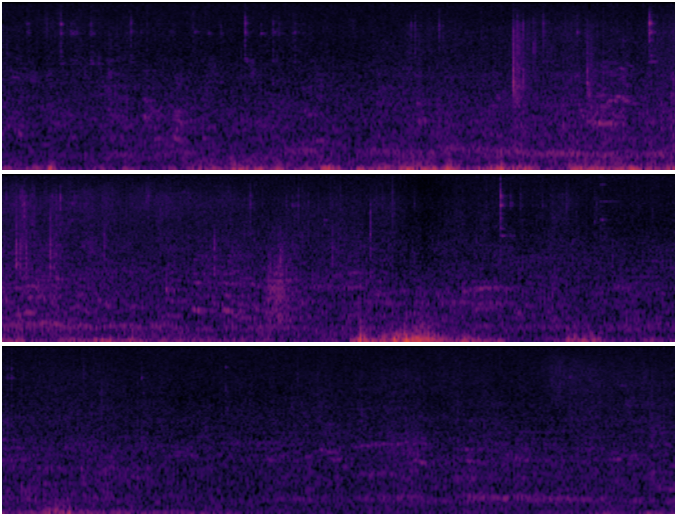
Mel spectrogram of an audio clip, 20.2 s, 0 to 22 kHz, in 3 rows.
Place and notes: {
  "title": "芳苑村, Fangyuan Township - The sound of the wind",
  "date": "2014-03-09 08:41:00",
  "description": "The sound of the wind, On the streets of a small village\nZoom H6 MS",
  "latitude": "23.93",
  "longitude": "120.32",
  "altitude": "5",
  "timezone": "Asia/Taipei"
}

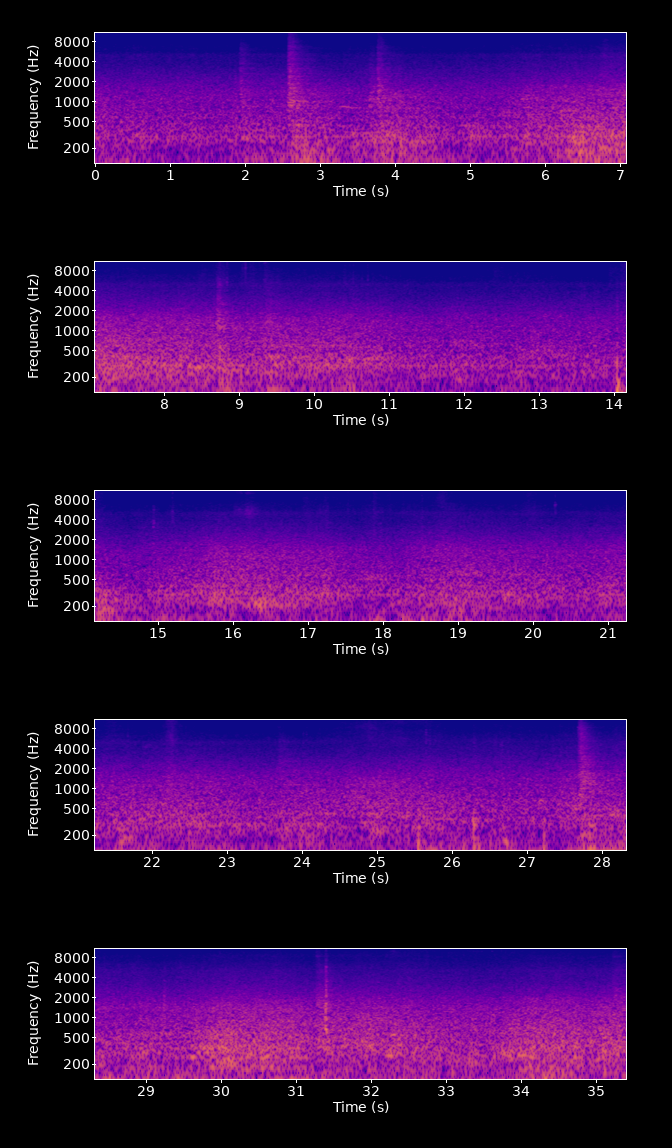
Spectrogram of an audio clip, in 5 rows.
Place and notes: {
  "title": "Quai du Platier, Paimpol, France - Passage écluse de Paimpol",
  "date": "2022-04-24 14:56:00",
  "description": "Passage de l'écluse de Paimpol à bord d'un voilier, entrée au port. Enregistré avec un couple ORTF de Sennehiser MKH40 et une Sound Devices Mixpre3.",
  "latitude": "48.78",
  "longitude": "-3.04",
  "altitude": "2",
  "timezone": "Europe/Paris"
}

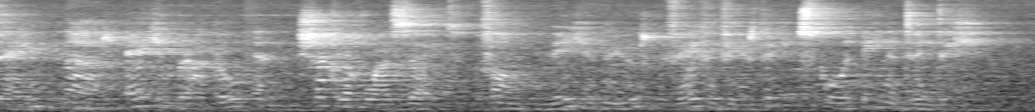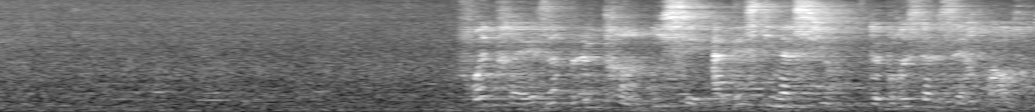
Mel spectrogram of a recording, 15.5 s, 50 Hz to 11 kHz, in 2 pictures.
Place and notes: {
  "title": "Gare du Midi, Saint-Gilles, Belgique - Platform 3b ambience",
  "date": "2021-07-27 10:00:00",
  "description": "Synthetic voices for trains announcement, conversations on the platform, birqs nesting in the steel structure.\nTech Note : Sony PCM-D100 internal microphones, wide position.",
  "latitude": "50.83",
  "longitude": "4.33",
  "altitude": "27",
  "timezone": "Europe/Brussels"
}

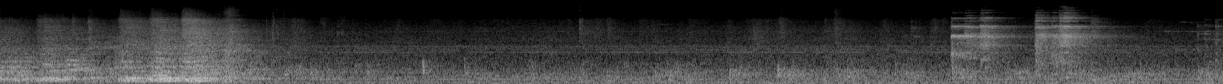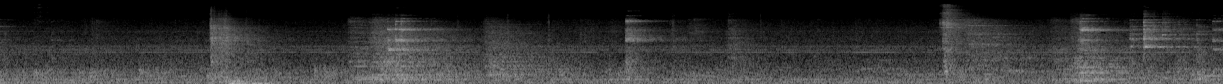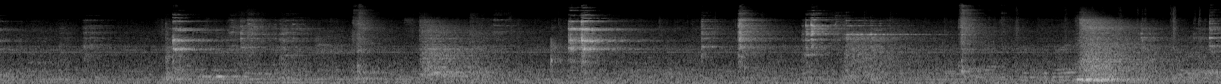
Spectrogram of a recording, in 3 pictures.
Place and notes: {
  "title": "frankfurter allee, jugendamt, passage",
  "date": "2008-08-15 11:00:00",
  "description": "15.08.2008 11:00 passage",
  "latitude": "52.52",
  "longitude": "13.46",
  "altitude": "43",
  "timezone": "Europe/Berlin"
}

